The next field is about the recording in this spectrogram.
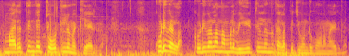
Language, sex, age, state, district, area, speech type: Malayalam, male, 30-45, Kerala, Alappuzha, rural, spontaneous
